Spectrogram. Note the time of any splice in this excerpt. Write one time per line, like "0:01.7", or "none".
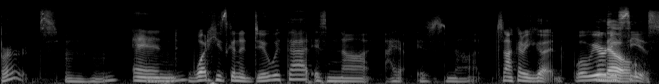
0:01.2
0:04.1
0:04.8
